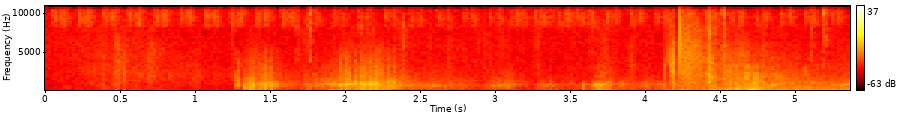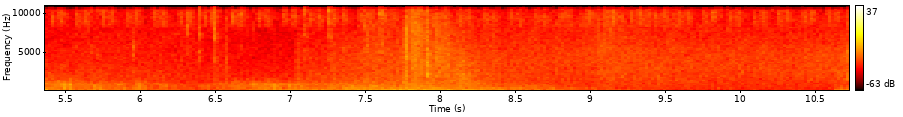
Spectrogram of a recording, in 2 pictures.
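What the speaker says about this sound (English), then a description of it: "We're scoring some torpedo hits." Torpedo hits strike warships in a stormy naval battle in Ultimate Admiral Dreadnoughts, heard as deep rumbling booms and surging roars over a steady low rain-like wash, with a heavier impact swell near the middle.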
